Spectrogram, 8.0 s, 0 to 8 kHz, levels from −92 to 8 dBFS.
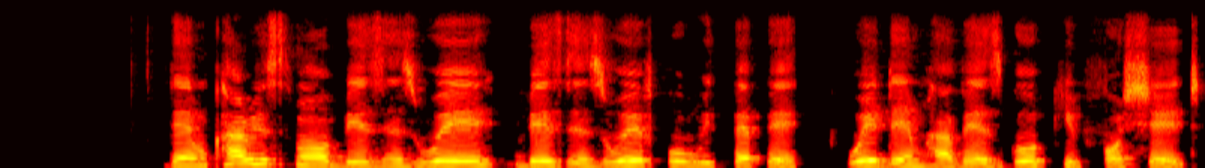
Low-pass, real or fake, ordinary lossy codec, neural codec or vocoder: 7.2 kHz; real; none; none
